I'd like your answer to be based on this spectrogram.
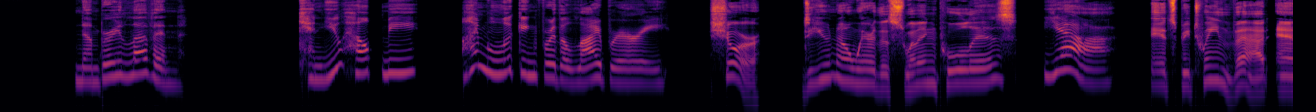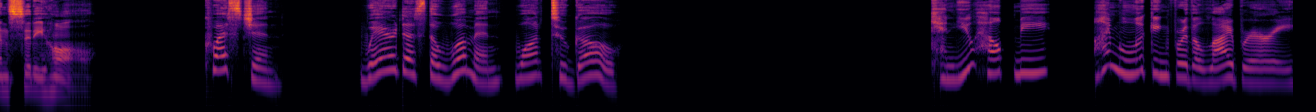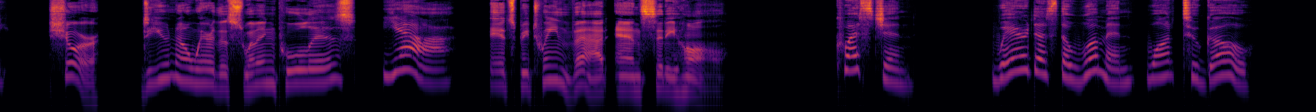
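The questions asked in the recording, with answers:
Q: Where does the woman want to go?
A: The library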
